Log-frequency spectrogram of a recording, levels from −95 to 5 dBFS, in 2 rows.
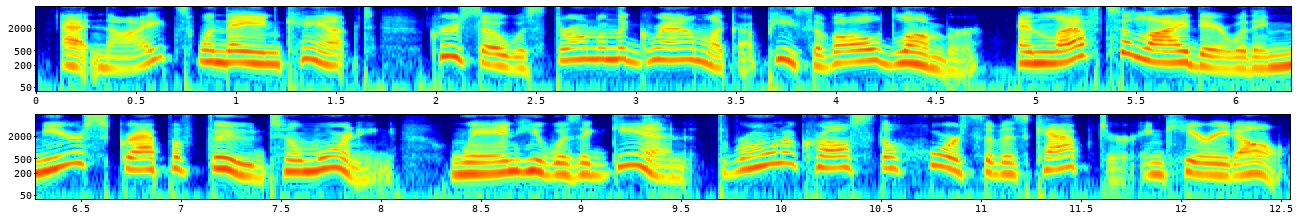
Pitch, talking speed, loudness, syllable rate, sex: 230 Hz, 210 wpm, -20 LUFS, 5.0 syllables/s, female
